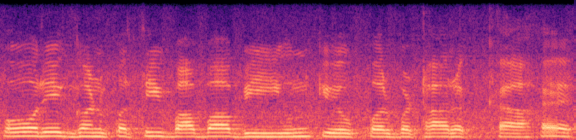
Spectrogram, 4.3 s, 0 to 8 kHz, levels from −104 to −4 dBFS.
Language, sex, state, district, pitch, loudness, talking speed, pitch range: Hindi, female, Haryana, Charkhi Dadri, 210 Hz, -13 LUFS, 140 wpm, 200-225 Hz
